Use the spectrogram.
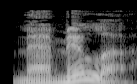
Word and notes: mammilla: British English

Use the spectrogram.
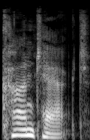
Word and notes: contact: American English

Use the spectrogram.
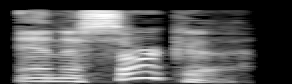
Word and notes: anasarca: British English

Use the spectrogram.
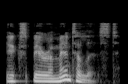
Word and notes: experimentalist: British English

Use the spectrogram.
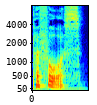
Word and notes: perforce: British English

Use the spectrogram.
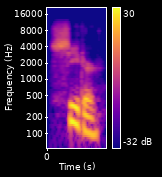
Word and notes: cedar: American English

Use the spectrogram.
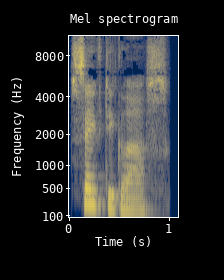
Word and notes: safety glass: American English

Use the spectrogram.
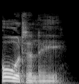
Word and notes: orderly: British English

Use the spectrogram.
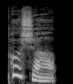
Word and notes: push-up: British English

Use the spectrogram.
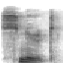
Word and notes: snoot: American English

